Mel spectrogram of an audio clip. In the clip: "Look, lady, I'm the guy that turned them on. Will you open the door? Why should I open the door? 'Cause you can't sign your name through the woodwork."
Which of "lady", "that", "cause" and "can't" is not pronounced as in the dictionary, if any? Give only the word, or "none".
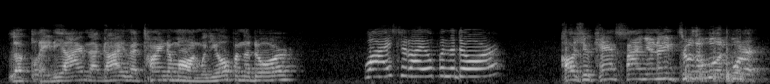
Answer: none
